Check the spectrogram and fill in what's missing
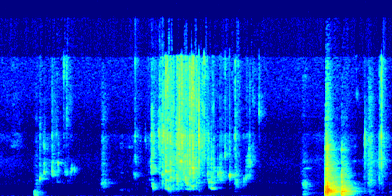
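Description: Whey drains from homemade ricotta cheese: faint isolated drips in near silence, then one louder, close splash of pouring liquid.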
